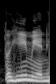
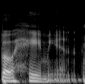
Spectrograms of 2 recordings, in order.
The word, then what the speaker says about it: Bohemian: I said, oh, is your wife Bohemian? He said, Bohemian. I've been saying it wrong.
